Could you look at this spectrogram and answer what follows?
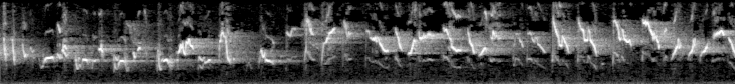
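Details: Training song of a white-eye for songbird keepers: an unbroken, lively chatter of high, thin, slurred whistles that climbs slightly in pitch and keeps up a fast, jumbled rhythm throughout.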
